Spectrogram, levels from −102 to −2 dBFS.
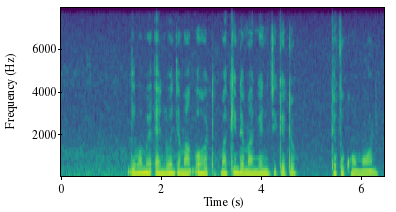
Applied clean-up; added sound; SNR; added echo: none; none; none; none.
